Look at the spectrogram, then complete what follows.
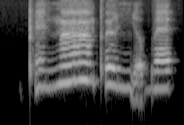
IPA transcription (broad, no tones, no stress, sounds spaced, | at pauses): pʼ ẽ ŋ œ̃ː pʼ ø ɲ ə̰ b ɛ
